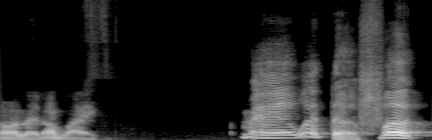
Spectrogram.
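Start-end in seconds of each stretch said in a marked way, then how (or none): 2.4-4.2 high, drawn-out incredulous exclamation; re-enacted shock, slow and high-pitched; retold disbelief. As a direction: stretch it out high, stunned. Retells shocked disbelief at the news.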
